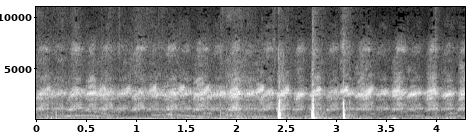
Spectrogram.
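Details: Frogs calling in May: a steady, high-pitched chorus of rapid pulsed croaks runs throughout, broken by three sharp loud knocks near the middle and a few faint low sounds underneath.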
